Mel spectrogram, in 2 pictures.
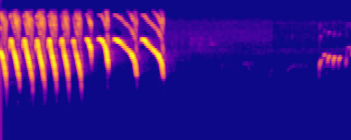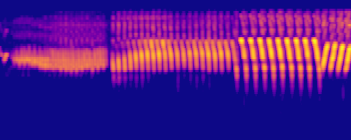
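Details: Canary (kenari) song for training songbirds: downslurred sweeping notes, a quiet gap, a rough buzzy warble, then a long fast high trill of repeated notes.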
